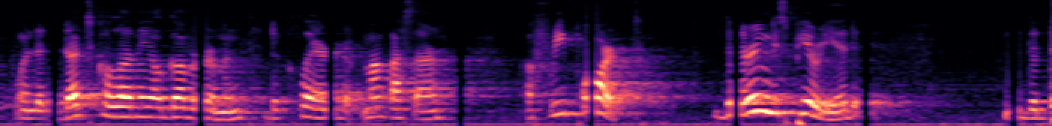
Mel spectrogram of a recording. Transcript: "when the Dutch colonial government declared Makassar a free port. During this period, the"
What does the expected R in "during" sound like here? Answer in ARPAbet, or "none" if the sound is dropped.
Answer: R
